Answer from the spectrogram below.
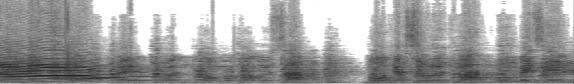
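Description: A cat meows and caterwauls in long, wavering yowls, loud, with a brief break midway before a second drawn-out, warbling cry.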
